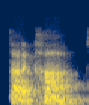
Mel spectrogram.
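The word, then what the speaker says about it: Tāraka: So say Taraka long a ta, areke a a, Taraka.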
